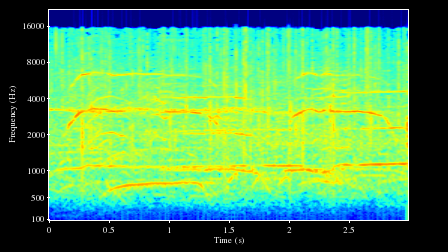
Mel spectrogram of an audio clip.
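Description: A crowd cheers and applauds steadily for about three seconds, high whoops and whistle-like calls riding over a dense, even wash of clapping, with no one speaking.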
